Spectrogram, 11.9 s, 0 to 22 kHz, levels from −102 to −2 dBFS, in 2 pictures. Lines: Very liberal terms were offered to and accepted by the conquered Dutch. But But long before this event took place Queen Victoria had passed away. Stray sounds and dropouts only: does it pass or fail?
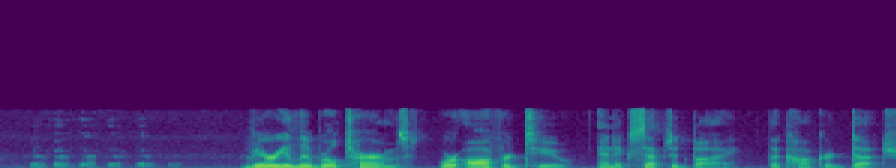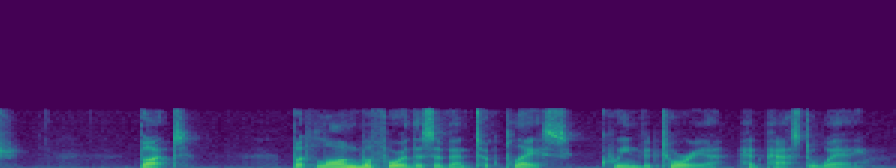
fail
